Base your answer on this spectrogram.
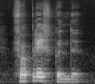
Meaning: nursing, medical care
- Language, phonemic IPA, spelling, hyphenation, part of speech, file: Dutch, /vərˈpleːxˌkʏn.də/, verpleegkunde, ver‧pleeg‧kun‧de, noun, Nl-verpleegkunde.ogg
